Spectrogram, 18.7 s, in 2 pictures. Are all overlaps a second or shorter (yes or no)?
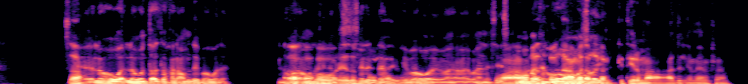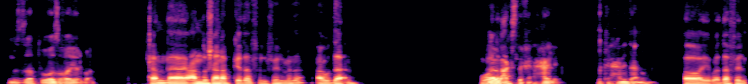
no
